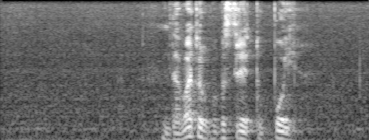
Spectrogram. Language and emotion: Russian, angry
